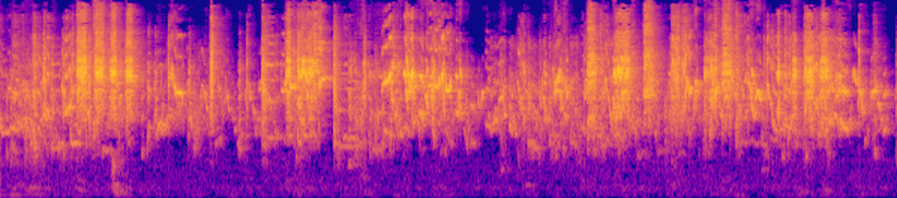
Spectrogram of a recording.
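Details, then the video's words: A flock of happy pet budgies warbles and squawks nonstop, loud rasping chirps rising and falling in quick pulses over nearly eight seconds of continuous chatter. "happy budgie sounds"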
